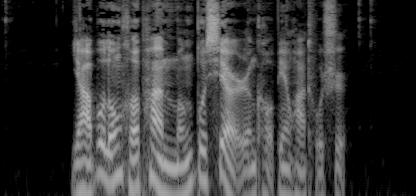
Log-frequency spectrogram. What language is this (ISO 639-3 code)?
zho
